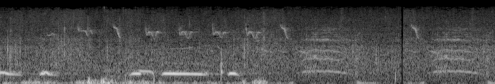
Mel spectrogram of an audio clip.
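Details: Eurasian collared dove singing at Locmaria, three-syllable song of soft, low hollow coos in short repeated phrases, with high chirps of small birds and low rumbling background noise.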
